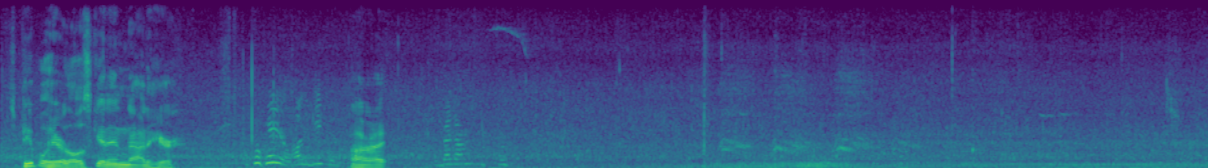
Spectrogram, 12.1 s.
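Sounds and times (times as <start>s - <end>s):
creek rushing: 0.0s - 12.0s
bird calling: 7.2s - 10.9s.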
